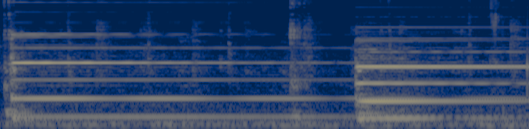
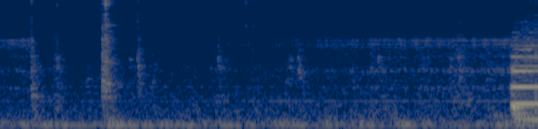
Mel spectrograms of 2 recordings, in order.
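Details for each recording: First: Slow-running Seth Thomas mantel clock, after bending the hammer arms: chime notes ring with a clear, sustained tone and no deadening, showing the hammers are now properly adjusted. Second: Slow-running Seth Thomas mantel clock on its quarter-hour chime: notes die short and dull because each hammer hits its chime rod and stays pressed against it.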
